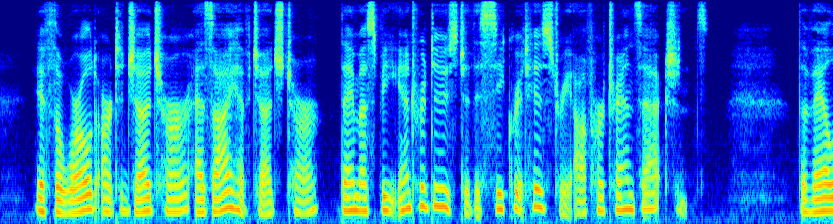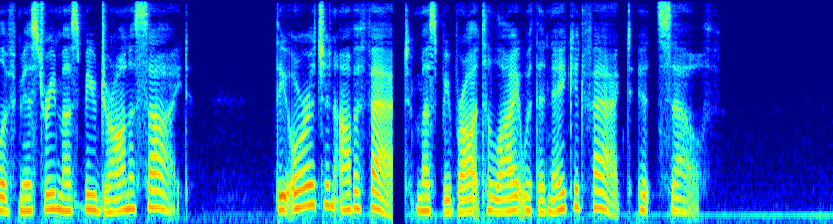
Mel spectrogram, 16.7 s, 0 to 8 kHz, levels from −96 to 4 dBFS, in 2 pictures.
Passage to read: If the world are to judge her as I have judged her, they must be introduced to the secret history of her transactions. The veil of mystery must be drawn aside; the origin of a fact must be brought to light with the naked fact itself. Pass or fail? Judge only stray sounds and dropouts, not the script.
fail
